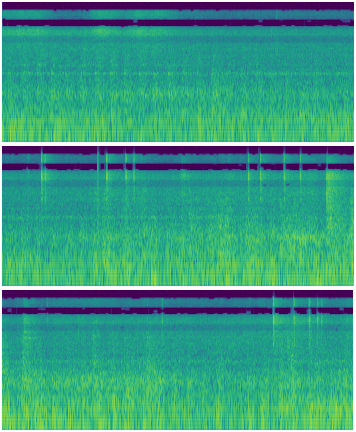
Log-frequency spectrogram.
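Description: Suburban electric train running at speed, heard from inside the car: a steady low rumble of wheels on rails, with scattered clicks of wheel clatter from about four seconds in.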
